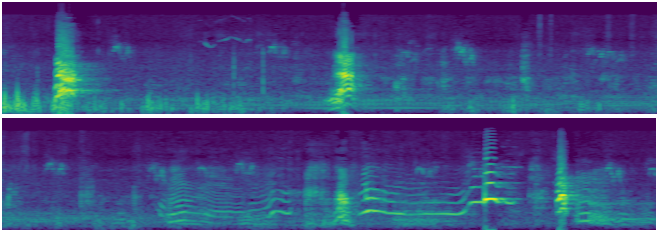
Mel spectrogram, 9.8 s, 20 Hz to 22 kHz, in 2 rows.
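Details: Great Dane puppies, 8.5 weeks old, from a five-pup litter dated 4 June 2014. Two lone sharp yaps stand out over a quiet background, then a rising and falling puppy whine wavers and climbs before a final yelp.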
